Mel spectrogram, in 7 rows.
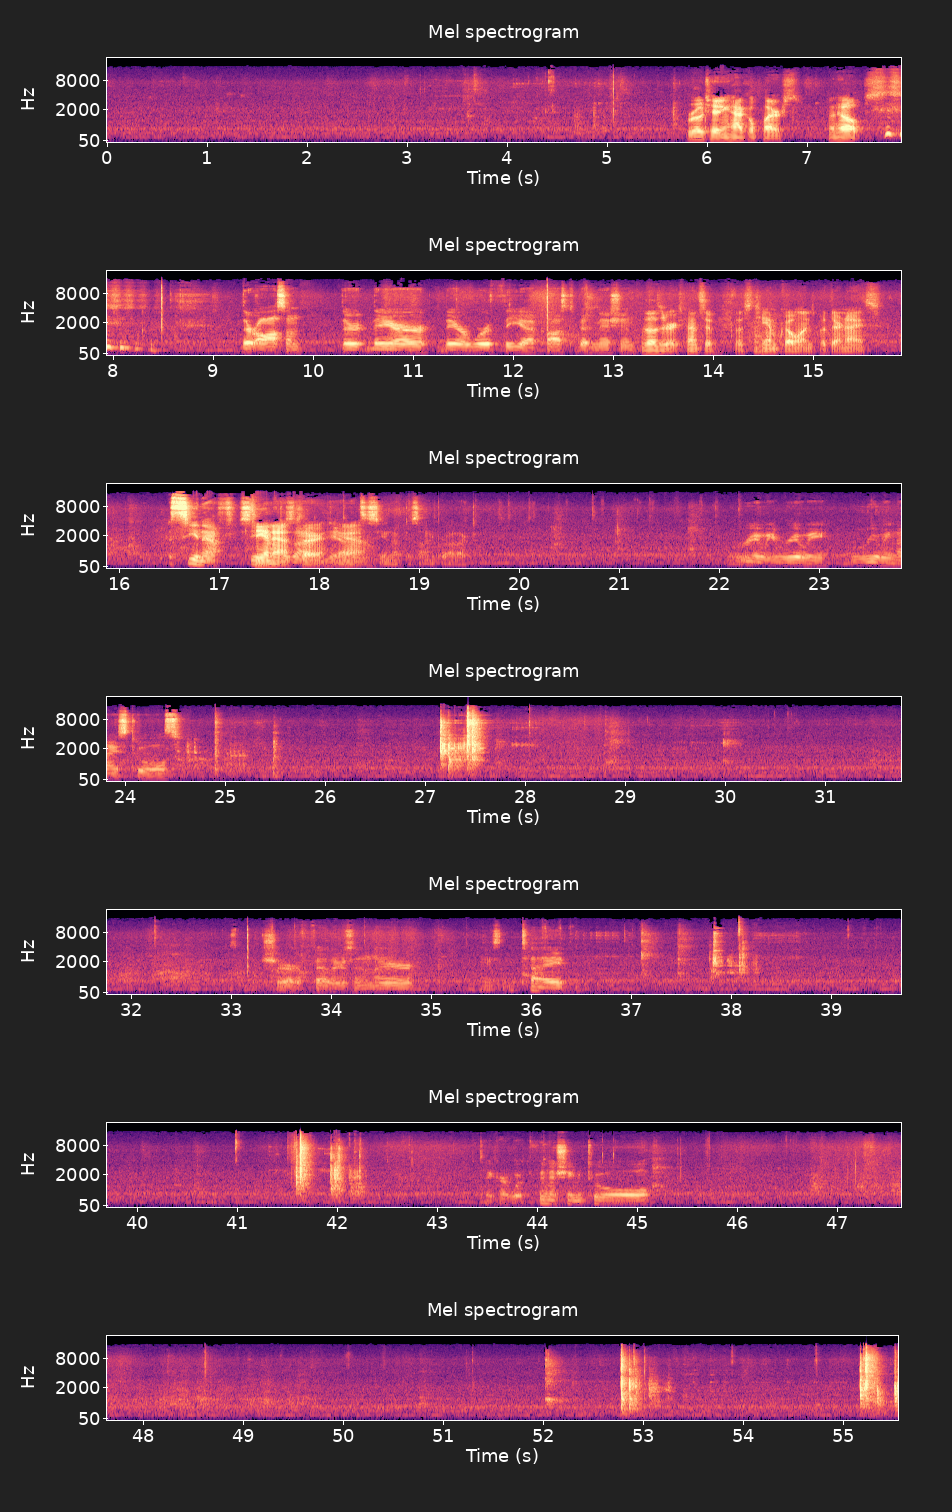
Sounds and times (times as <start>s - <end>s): Speech: 5.8s - 7.6s, 9.3s - 15.7s, 16.5s - 19.5s, 22.1s - 24.6s, 33.0s - 36.4s, 43.4s - 45.2s.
